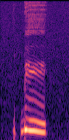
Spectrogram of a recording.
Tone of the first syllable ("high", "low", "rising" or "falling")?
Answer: falling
